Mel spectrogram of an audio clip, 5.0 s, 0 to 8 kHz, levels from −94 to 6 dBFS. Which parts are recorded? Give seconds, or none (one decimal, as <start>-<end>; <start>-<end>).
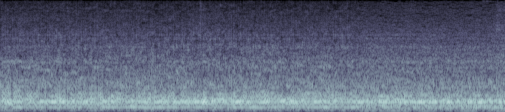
3.6-5.1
